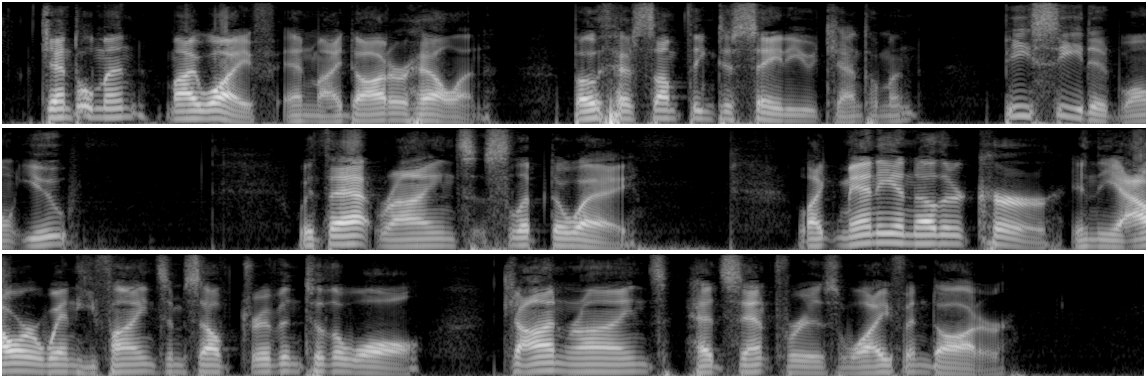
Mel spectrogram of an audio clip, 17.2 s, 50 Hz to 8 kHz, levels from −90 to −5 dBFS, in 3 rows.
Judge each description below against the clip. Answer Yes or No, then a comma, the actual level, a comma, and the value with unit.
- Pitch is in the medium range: No, low, 125 Hz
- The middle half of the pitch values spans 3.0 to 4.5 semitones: Yes, average, 4.1 semitones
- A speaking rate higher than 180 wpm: No, average, 170 wpm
